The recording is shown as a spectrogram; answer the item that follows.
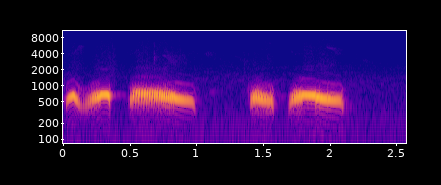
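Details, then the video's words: Thổ-style song of a spotted dove, used for training decoy birds: a wavering opening coo, a long sliding hoot, a short pause, then a brief coo and a longer falling one, all low and mellow against silence. "Chim cu gáy giọng thổ"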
